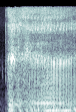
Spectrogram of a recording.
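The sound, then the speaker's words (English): A loud, drawn-out fart noise kicks in almost immediately and holds steady as one continuous, raspy buzz, unbroken, with no talking. “A three-hour fart noise.”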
